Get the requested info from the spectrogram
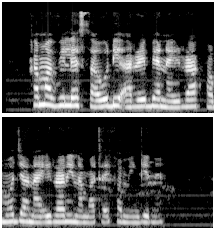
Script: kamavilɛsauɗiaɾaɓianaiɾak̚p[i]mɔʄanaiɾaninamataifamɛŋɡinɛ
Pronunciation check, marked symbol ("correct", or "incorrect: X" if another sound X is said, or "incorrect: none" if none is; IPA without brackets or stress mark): incorrect: a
